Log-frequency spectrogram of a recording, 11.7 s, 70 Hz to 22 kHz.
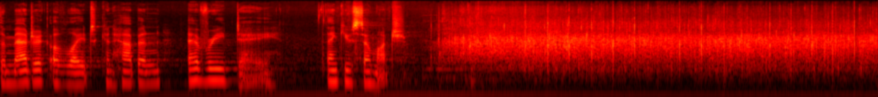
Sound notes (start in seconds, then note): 5.7 applause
